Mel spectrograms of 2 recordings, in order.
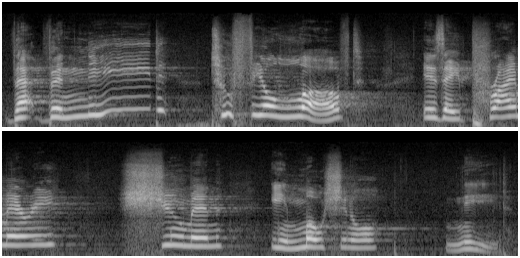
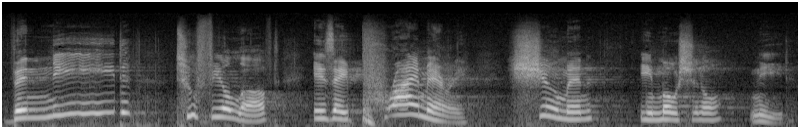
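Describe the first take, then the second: First: Each word set apart, very slow, stress on "need"; slow emphasis. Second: Said in the usual way. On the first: Shown as a demonstration. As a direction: spell it out word by word. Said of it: "slow emphatic repeat". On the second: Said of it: "repeated statement".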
